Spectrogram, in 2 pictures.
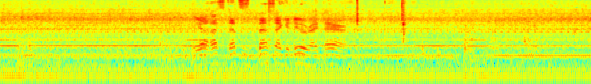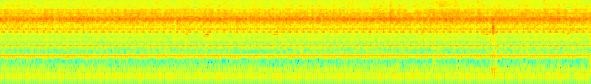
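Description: A forklift engine idles with a steady hum.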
